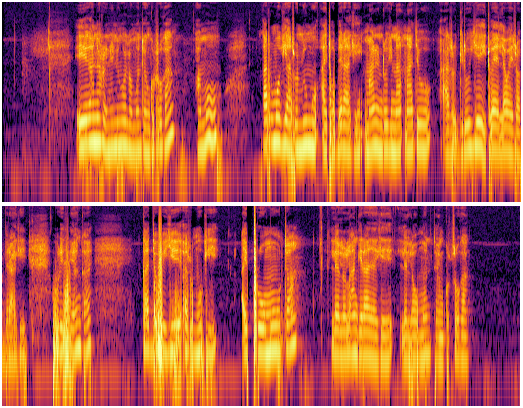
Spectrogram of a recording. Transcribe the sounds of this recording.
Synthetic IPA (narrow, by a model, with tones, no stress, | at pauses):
e˨˦ka˦ɲɔ˦ɾɔ˨ne˦ni˦ŋo˦lɔ˨mɔ˦ntɛ˨ŋɡo˨to˦ɣa˦ŋa˨mo˦ | ka˨ɾu˦mo˦ki˦a˨to˨nu˦ŋu˦ʔa̰˨i˨twa˨bɛ˦ɾa˨kɪma˦ne˨ndo˦ki˨nanad͡ʒo˦a̰˨ɾo̰˨ɡi˨ɾo˦je˦i˨twɛ˦ɛ˨lɛ˦wa˨i˨twa˨bɛɾa̰˨kɪ˦o̰˦ɾe˨θia˦ŋɡa˦ | ka˦d͡ʒɔ˦βe˨je˦a̰˨ɾu˨mo˦ki˦ | a̰˨i˨pɾo˨mo˦ta˦ | lɛ˨lɔ˨la˦ŋɡe˨ɾa˦ja˨ke˨lɛ˨lɔ˨mɔ˦ntɛ˨ŋɡo˨tʊ˦ka˨ŋ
